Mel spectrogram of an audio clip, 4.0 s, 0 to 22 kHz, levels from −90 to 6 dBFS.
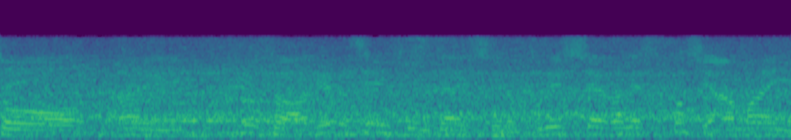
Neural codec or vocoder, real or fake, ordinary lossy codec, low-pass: vocoder, 44.1 kHz, 128 mel bands every 512 samples, BigVGAN v2; fake; AAC, 32 kbps; 7.2 kHz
